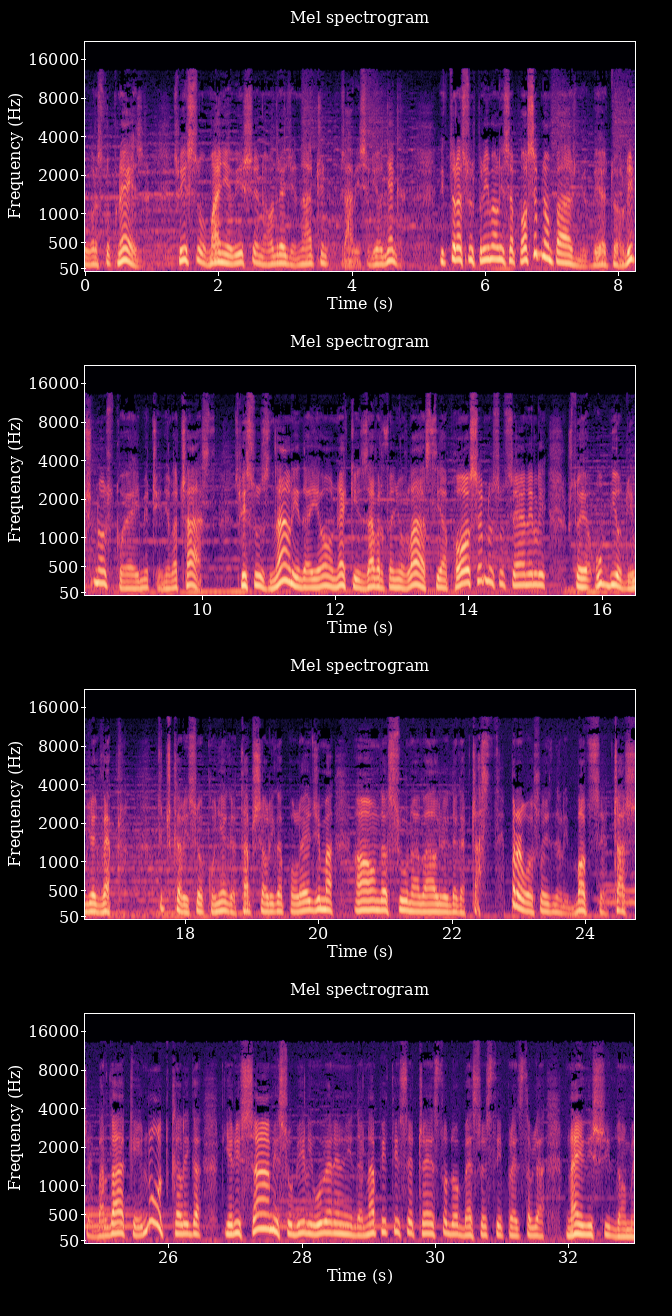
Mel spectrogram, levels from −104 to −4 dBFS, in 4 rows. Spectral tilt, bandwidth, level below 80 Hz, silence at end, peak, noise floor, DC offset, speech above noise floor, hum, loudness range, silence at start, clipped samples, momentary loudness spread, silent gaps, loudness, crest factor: -7.5 dB/octave; 13.5 kHz; -44 dBFS; 0 s; -2 dBFS; -39 dBFS; under 0.1%; 20 dB; none; 4 LU; 0 s; under 0.1%; 11 LU; none; -20 LUFS; 18 dB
